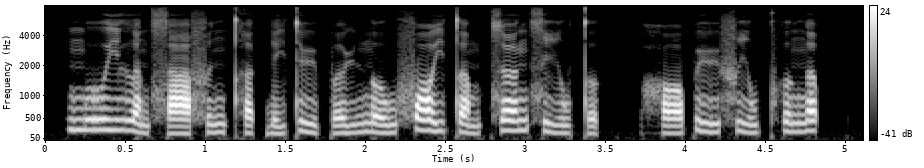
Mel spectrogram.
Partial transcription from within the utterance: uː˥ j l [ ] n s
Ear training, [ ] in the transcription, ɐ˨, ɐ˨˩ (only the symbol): ɐ˨˩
